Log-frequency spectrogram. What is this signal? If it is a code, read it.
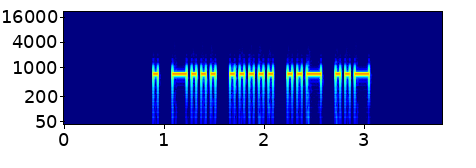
Morse code, heard as a keyed tone, about 25 wpm, 700 Hz. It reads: EB5UU
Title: DXCC-100 Call Signs - 5 Characters - 25wpm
